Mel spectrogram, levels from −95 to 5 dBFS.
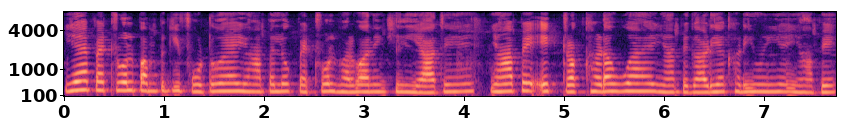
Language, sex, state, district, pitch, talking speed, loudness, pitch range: Hindi, female, Uttar Pradesh, Etah, 250 Hz, 240 wpm, -17 LUFS, 240-260 Hz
